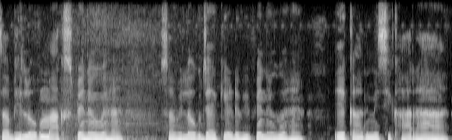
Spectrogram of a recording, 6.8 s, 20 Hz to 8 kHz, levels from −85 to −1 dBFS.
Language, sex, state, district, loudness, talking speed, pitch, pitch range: Hindi, male, Jharkhand, Palamu, -14 LUFS, 160 wpm, 140 Hz, 135-150 Hz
